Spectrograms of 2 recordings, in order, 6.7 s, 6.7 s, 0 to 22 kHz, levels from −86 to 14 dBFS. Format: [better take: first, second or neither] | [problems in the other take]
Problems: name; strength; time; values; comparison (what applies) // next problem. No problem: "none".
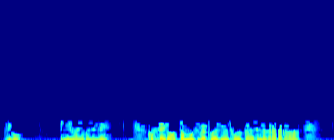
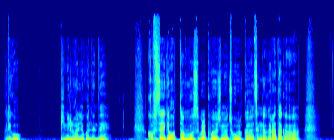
second | garbled, watery; badly; nothing above 2.5 kHz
